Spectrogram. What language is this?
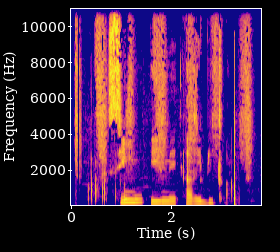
Swahili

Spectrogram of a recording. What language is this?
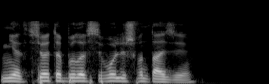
Russian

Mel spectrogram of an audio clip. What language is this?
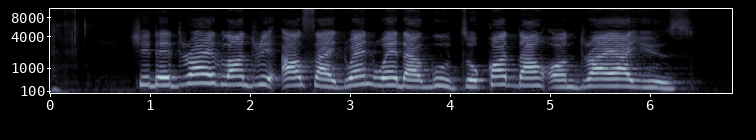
Nigerian Pidgin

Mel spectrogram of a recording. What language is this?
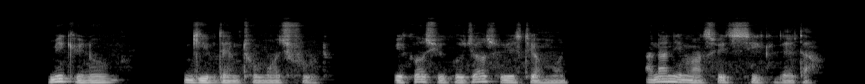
Nigerian Pidgin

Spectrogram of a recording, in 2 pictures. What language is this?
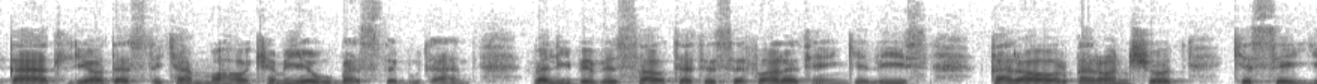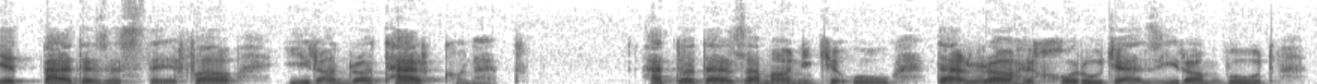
Persian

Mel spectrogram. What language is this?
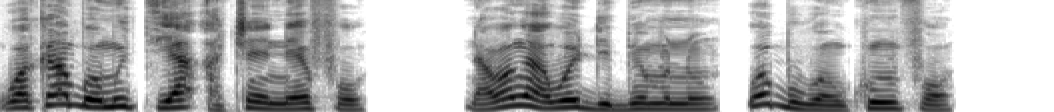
Akan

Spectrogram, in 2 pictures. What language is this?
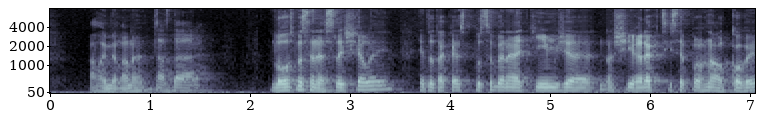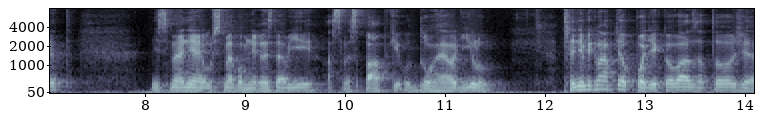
Czech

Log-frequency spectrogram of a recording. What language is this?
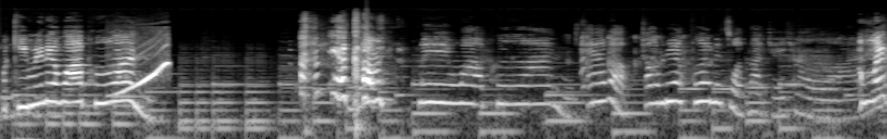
Thai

